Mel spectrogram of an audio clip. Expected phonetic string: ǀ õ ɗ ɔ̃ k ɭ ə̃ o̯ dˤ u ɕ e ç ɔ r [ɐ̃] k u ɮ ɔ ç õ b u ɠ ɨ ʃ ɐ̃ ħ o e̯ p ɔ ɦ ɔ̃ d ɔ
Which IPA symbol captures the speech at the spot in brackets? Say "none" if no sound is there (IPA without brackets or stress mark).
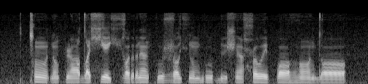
ɐ̃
